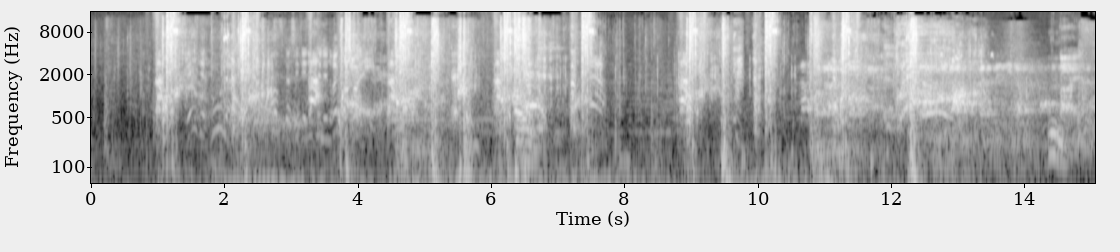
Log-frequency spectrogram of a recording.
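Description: A blade slashes and thuds into flesh repeatedly.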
